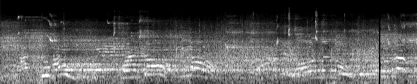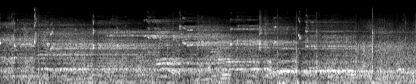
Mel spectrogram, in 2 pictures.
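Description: Game sounds of indoor basketball on a hardwood court: the ball bouncing as it is dribbled, short high squeaks of sneakers, and players' voices calling out during play.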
